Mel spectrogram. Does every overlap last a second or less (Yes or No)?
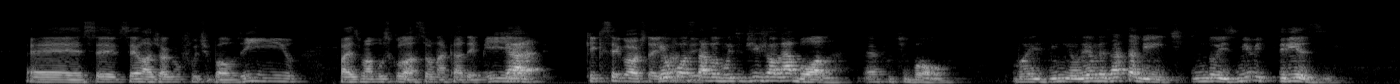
Yes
